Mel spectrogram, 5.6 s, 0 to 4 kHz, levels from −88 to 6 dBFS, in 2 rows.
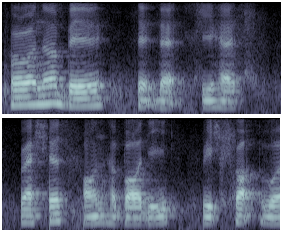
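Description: Speech, heard through a narrowband call path with nothing above 4 kHz, which fits G.711 mu-law at 64 kbps. Right at the start, from 0.02 to 0.08 s, there's sound dropped by the voice detector: about 60 ms gives way to steady synthetic noise, and roughly 30 ms of the opening sound goes with it. The sender's detector likely heard that onset as background and stopped transmitting, so the far end filled the gap with RFC 3389 comfort noise until the detector caught up. Between 1.08 and 3.6 s the sound is chopped by the voice detector. About 1.2 s in total is swapped out in pieces, so quieter bits and word edges drop into a smooth hiss and back again. That's likely the detector toggling on and off several times over the stretch. From 4.54 to 5.12 s there's comfort noise in place of the background, about 420 ms of it. The genuine ambience, with its texture, is replaced by a featureless, even noise, which is likely discontinuous transmission kicking in during the pause. 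Inside that stretch, from 4.96 to 5.12 s, there's another patch of sound dropped by the voice detector, with about 160 ms filled and roughly 80 ms of actual sound lost under the fill. Here the detector likely missed quiet speech and kept the comfort noise running over it.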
